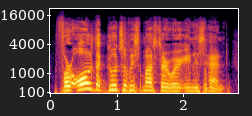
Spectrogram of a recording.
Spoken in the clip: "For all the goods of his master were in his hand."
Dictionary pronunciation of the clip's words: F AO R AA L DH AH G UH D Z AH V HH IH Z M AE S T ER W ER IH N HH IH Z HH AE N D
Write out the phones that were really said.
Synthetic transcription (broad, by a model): F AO R AA L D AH G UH D S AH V HH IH S M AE S T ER W ER IH N HH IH S HH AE N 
